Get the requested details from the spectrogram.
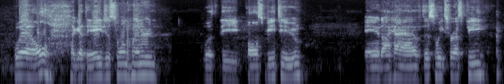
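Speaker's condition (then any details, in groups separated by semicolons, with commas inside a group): No condition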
